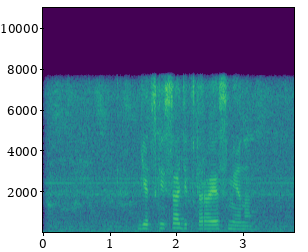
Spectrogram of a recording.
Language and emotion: Russian, neutral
